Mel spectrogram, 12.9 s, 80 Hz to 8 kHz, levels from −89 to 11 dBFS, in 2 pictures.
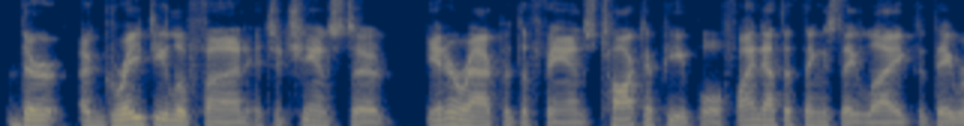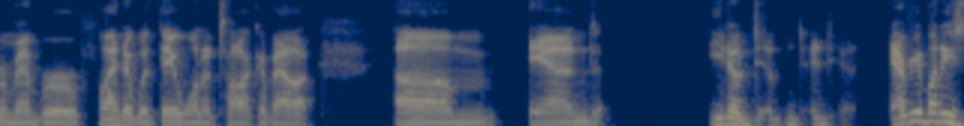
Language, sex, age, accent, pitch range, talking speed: English, male, 40-59, American, 100-135 Hz, 180 wpm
